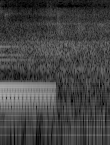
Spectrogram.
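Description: The held chord of a vibraphone-like mallet chime rings on and cuts off abruptly about a second in, leaving a quieter low rumble of street sound with a vehicle engine.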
